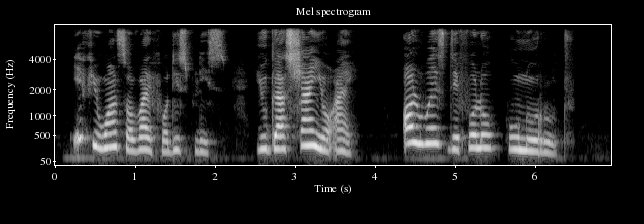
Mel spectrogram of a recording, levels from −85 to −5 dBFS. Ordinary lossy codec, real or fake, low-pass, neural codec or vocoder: none; real; 7.2 kHz; none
